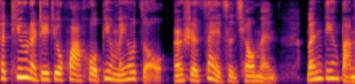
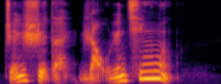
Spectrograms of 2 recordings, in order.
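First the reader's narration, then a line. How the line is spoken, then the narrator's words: Grumbling mutter. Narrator (Chinese): 他的嘀咕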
